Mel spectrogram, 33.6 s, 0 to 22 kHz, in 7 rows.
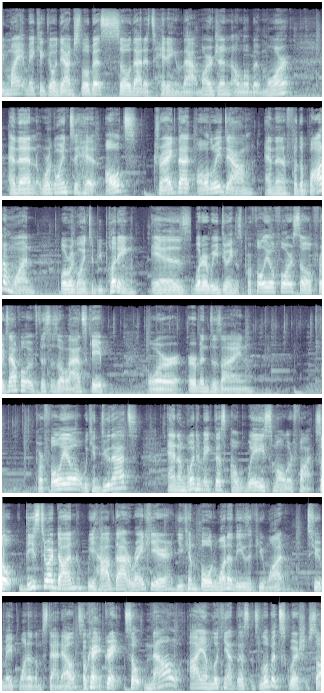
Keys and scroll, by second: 9.1 ctrl+alt+shift+a, 13.8-20.1 typing, 23.9 w.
